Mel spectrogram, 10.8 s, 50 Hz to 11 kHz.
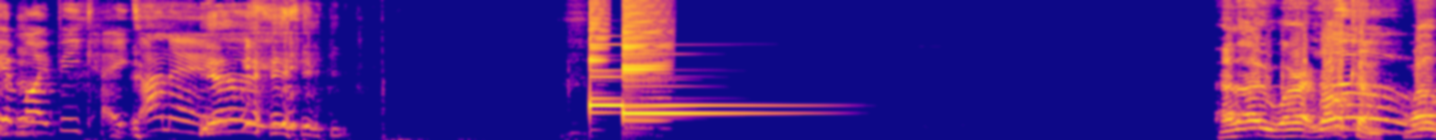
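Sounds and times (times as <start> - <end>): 
speech: 0.0 - 2.8, 9.2 - 10.7
laughter: 1.6 - 2.7
two-tone doorbell chime: 4.4 - 6.6.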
